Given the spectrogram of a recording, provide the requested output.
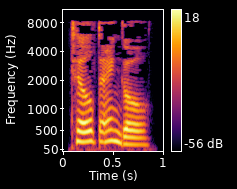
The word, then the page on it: tilt angle: British English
